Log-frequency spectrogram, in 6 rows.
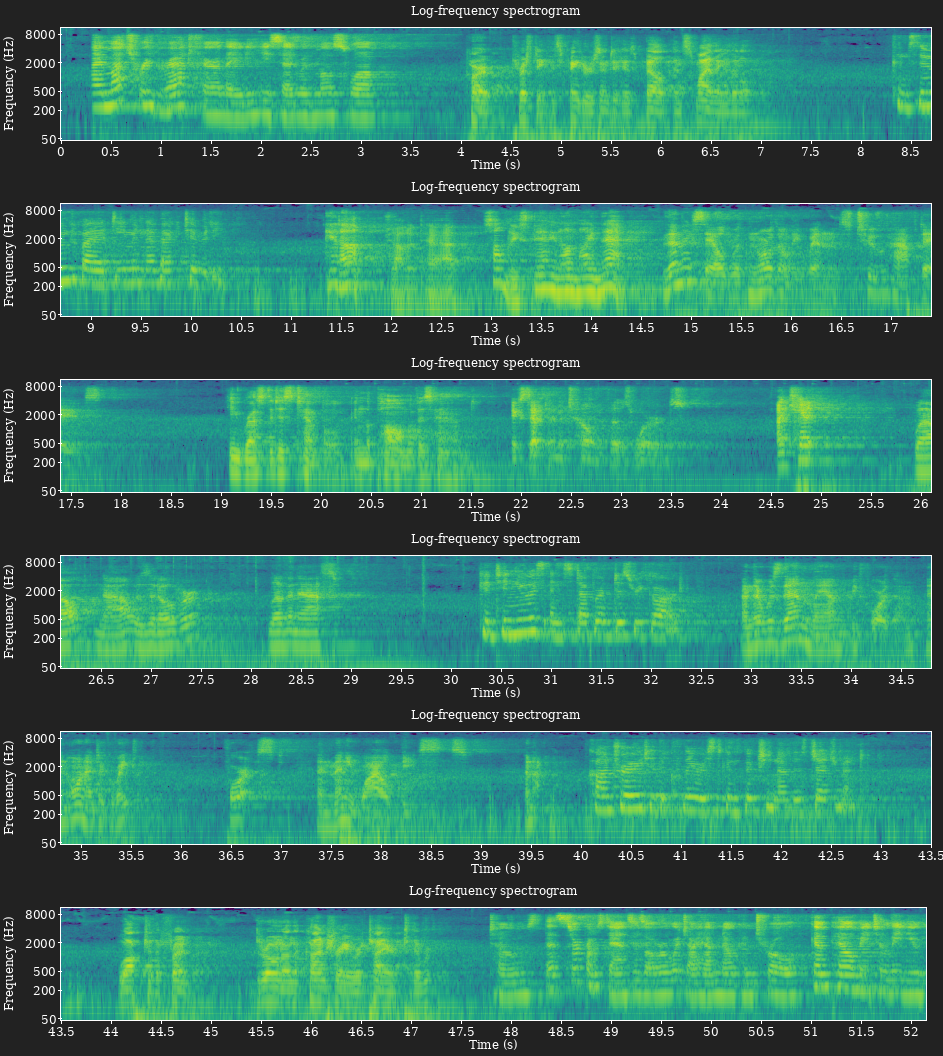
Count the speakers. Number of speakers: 8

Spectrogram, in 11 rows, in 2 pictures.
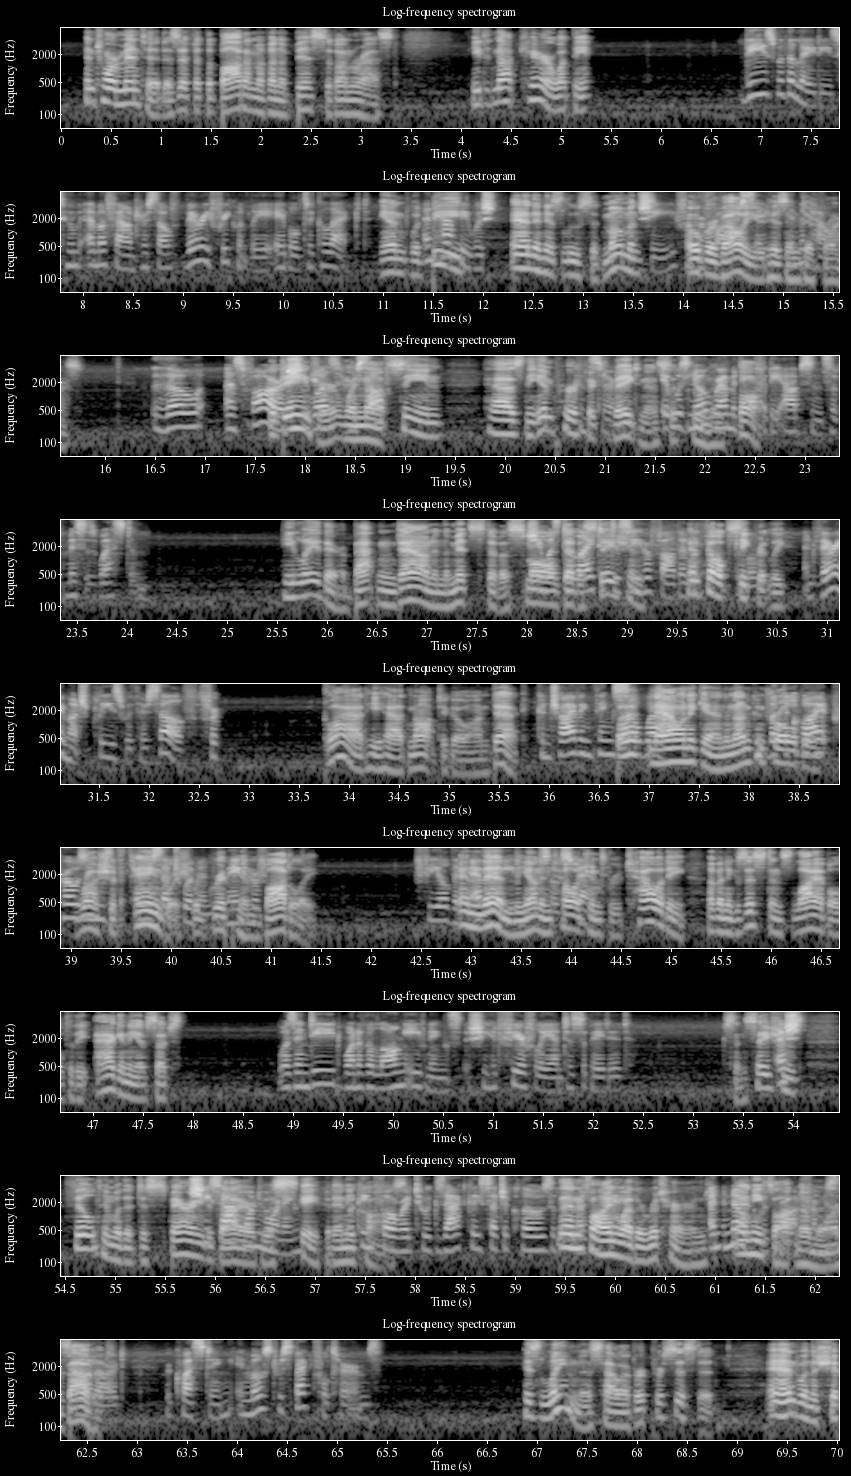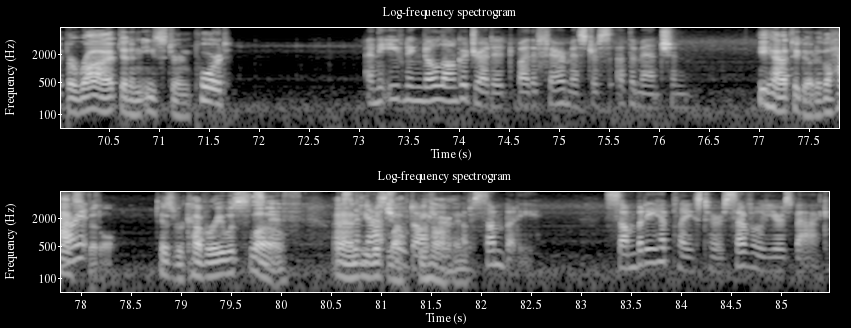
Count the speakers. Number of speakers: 2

